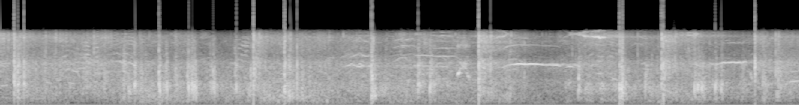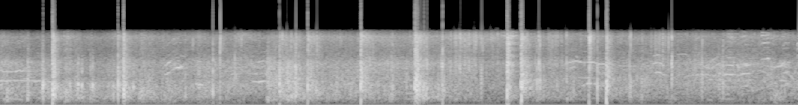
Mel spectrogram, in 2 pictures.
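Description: New Year's Eve fireworks and firecrackers going off all around: a continuous barrage of sharp bangs and crackles, often several a second.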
